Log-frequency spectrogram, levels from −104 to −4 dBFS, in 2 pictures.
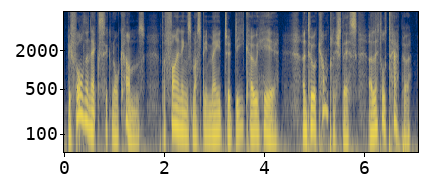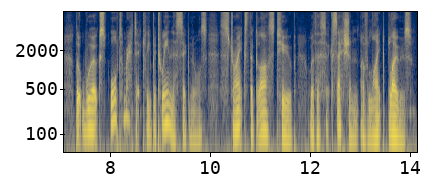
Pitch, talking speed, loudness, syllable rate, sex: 105 Hz, 155 wpm, -21 LUFS, 4.8 syllables/s, male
